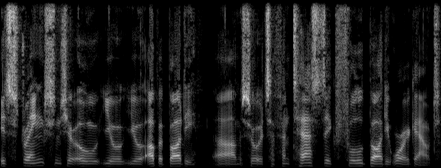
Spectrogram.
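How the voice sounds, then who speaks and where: Speaking with a Danish accent, a man moves at a moderate pace with hardly any pauses, and the sound is dry and close with no echo. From Denmark. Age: 60s. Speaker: endurance athlete. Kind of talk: podcast interview. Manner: halting, many fillers.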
